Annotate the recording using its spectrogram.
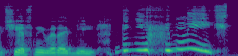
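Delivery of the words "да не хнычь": high, slow, chirpy sparrow voice; cheerful chirp. A narrator's reading. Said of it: "весело чирикнул он".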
